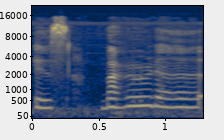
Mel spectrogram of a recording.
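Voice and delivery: slow, soft put-on voice.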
